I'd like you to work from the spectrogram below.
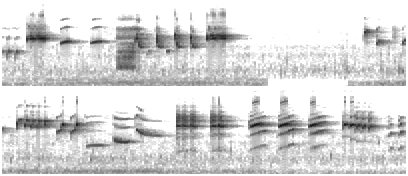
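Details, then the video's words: Asian pied starling song meant to spur other starlings into singing: a burst of varied whistles and rattling notes, a brief silence, then a fast jumble of descending whistles, buzzes and chirps repeated roughly three per second. "Suara Jalak Suren Gacor untuk Pancingan"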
